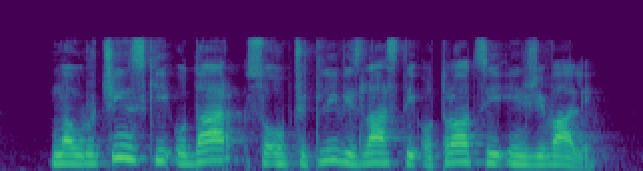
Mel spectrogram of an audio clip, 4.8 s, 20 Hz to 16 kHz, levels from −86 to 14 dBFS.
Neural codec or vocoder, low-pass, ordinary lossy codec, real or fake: none; 7.2 kHz; MP3, 64 kbps; real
